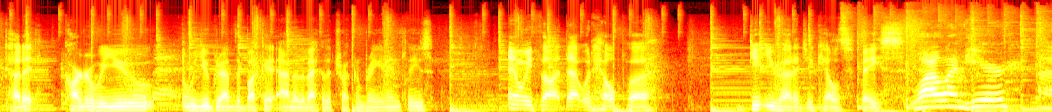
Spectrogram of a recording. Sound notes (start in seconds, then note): none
